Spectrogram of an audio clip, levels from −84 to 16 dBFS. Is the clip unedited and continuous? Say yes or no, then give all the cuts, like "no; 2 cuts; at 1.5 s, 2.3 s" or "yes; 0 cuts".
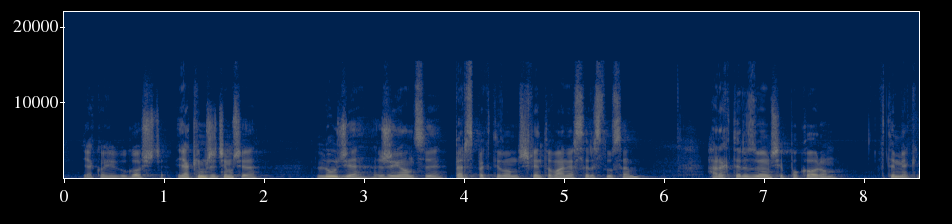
no; 3 cuts; at 1.1 s, 1.7 s, 3.8 s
